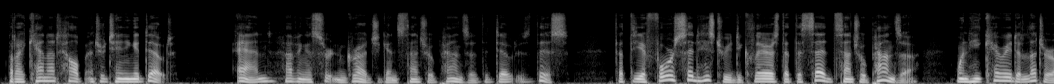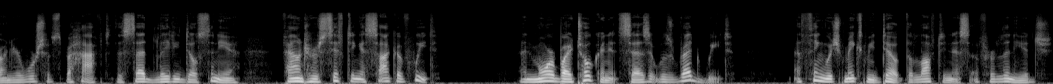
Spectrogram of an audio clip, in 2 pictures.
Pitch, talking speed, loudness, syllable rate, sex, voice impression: 125 Hz, 200 wpm, -20 LUFS, 5.8 syllables/s, male, masculine, adult-like, tensed, very clear, refreshing, friendly, lively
